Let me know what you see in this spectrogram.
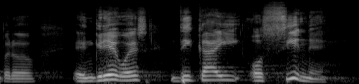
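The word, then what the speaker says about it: δικαιοσύνη: Y aquí es un poquito más difícil la pronunciación, pero en griego es dikaiosine.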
